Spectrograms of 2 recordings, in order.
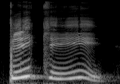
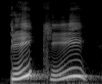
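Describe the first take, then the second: First: The first vowel sounds like 'ee'. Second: The first vowel sounds like 'ee'.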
